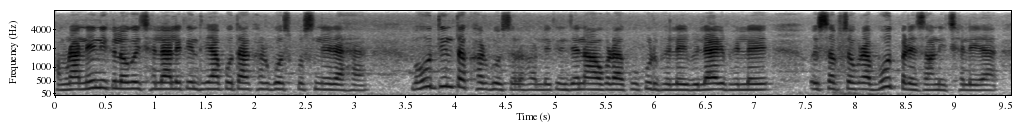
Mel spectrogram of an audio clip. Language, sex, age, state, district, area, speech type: Maithili, female, 45-60, Bihar, Madhubani, rural, spontaneous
